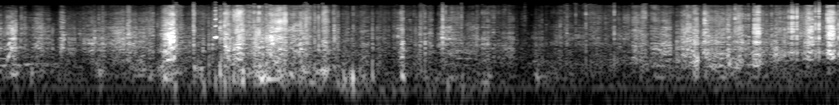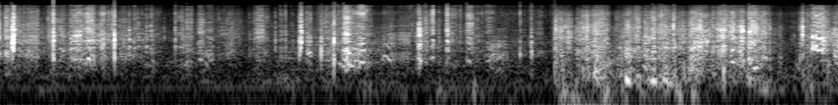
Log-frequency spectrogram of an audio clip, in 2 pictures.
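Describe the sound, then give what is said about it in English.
An old rubber balloon is twisted and handled while making the body and back legs of a balloon animal. It gives a continuous run of squeaky, crinkly rubbing and scraping with irregular bursts, steady and moderately loud throughout, with no talking. “Now doing the body and the back legs. This is actually the part that sort of every animal you make out of balloons.”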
